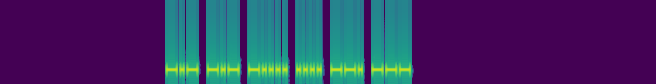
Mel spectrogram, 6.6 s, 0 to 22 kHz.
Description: Morse code, heard as a keyed tone, about 34 wpm, 700 Hz. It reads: KK6HGO
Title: USA Call Signs - 6 Characters - Repeated 2x - 35wpm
